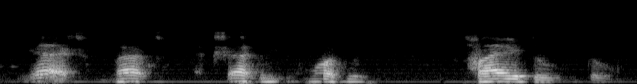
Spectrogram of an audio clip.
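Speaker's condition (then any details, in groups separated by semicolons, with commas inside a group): ALS, primary lateral sclerosis, PLS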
